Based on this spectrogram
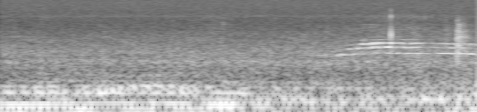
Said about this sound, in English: So this JoJo. Cat. He's the local. He's the local. What do you gotta say about the …? He loves the …. Oh, there we go. We got it. We got him on mic.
